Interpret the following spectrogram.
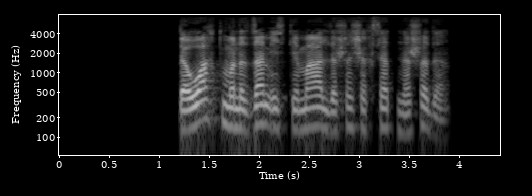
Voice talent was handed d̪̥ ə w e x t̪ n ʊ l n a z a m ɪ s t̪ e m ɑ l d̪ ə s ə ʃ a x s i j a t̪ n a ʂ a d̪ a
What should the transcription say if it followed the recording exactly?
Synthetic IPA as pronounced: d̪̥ ə w a x t̪ m ʊ n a z a m ɪ s t̪ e m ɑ l d̪ ə ʂ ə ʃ a x s i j a t̪ n a ʂ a d̪ a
